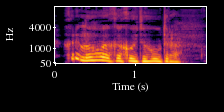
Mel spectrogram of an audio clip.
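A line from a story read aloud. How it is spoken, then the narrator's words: Sighed. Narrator (Russian): вздохнул я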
